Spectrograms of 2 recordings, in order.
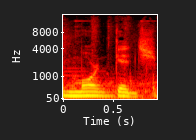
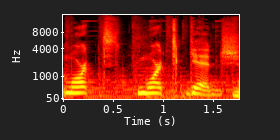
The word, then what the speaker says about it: mortgage: Yeah, it has a T in it, but you don't pronounce it. You say mortgage. Mortgage. So, not mort mortgage.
